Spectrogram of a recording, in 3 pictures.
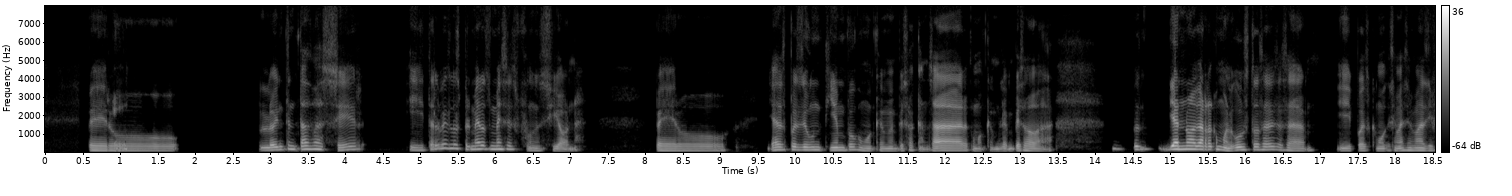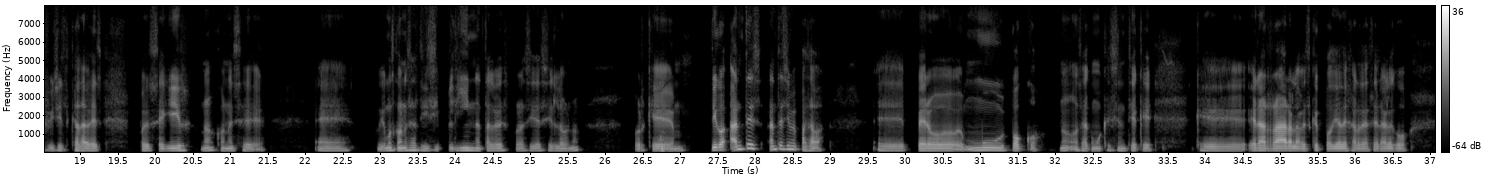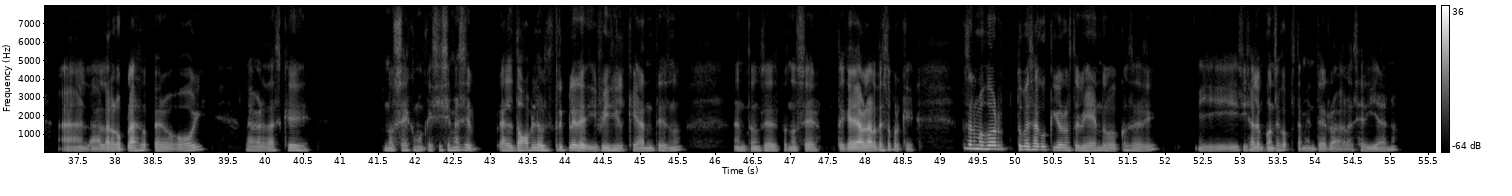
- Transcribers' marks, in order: drawn out: "Pero"
- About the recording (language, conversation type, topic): Spanish, advice, ¿Cómo puedo mantener la motivación a largo plazo cuando me canso?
